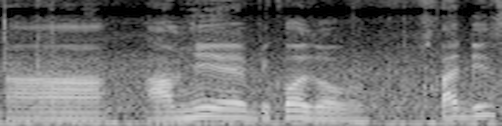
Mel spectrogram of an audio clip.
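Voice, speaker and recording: A young man, a medical student answering street-interview questions outdoors in a relaxed, easygoing way. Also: mid-range voice, slow pace, noisy background. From Zambia. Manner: easygoing, chuckles between answers, repeats "yeah".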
